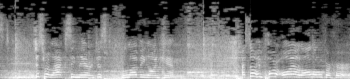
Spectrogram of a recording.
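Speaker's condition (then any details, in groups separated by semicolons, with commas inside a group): No condition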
